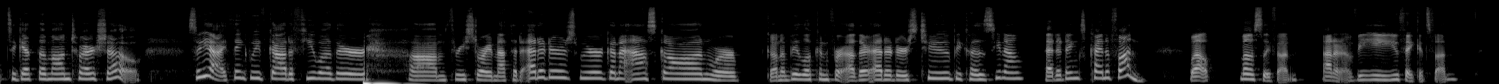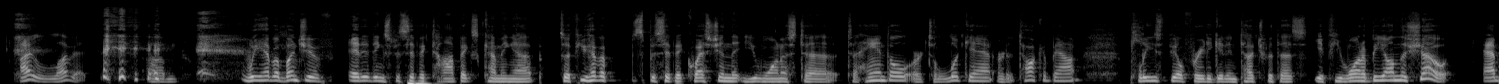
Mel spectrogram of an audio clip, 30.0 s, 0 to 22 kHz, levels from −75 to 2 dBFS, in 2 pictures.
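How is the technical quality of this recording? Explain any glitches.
Two low thumps interrupt the speech. The first, from 3.64 to 4.06 s, falls after "we've got a few". The second, from 19.07 to 19.30 s, follows "a bunch of editing". These are phantom power thumps. A supply switched on a live input sends a voltage step through the coupling capacitors. Each peaks near about -6 dBFS, then about -10 dBFS, decaying within 96 ms and 51 ms.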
